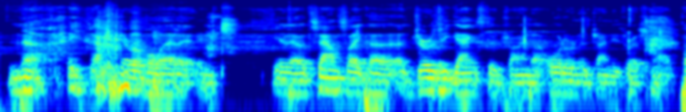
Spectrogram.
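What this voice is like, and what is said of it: Brooklyn New York accent. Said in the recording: “In case you couldn't tell by the accent, grew up in Brooklyn, New York ... with a Brooklyn accent”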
